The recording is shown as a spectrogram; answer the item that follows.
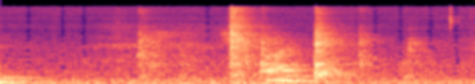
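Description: Quiet room tone with a few faint clicks and a brief murmur of a voice about one and a half seconds in.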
